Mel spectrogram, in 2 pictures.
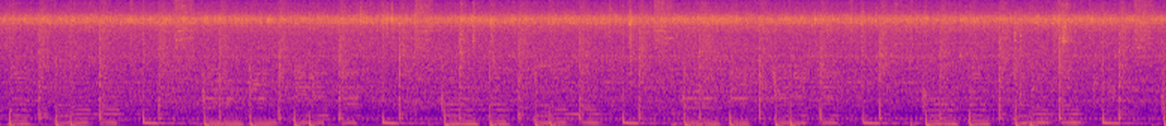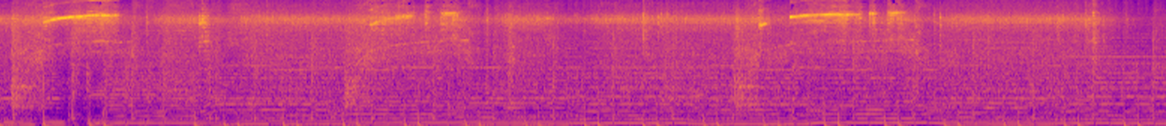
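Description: Maktec compound miter saw making three short angled cuts through aluminium frame profile: the first about halfway through, then two more a few seconds apart, the blade's whine rising and falling with each cut. Background music plays throughout.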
